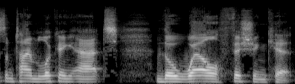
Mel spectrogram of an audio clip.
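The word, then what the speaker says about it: W3LL: time looking at the well fishing kit now well is spelled W3 LL I believe I'm saying it right you'll have to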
